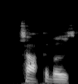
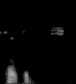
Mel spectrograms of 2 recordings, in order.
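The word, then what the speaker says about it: Chocobo: I still call Chocobos Cocobos.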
